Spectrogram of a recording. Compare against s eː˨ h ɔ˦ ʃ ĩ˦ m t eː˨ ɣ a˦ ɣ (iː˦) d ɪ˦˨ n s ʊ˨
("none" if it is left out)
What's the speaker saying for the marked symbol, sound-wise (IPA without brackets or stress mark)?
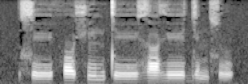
eː˦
